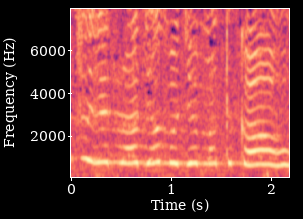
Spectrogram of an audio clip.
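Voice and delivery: crying mouse. A narrator's reading. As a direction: beg the lion like a small frightened mouse. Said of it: "वह जोर-जोर से रोने लगा". (ऊँची आवाज़ में रोता हुआ नन्हा चूहा)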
